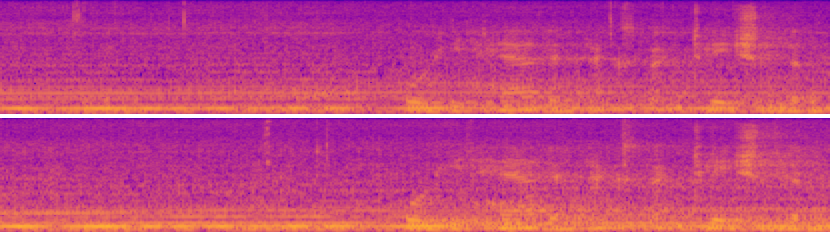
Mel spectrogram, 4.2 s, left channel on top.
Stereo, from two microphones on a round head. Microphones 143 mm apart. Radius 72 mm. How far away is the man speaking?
About 1.1 m.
